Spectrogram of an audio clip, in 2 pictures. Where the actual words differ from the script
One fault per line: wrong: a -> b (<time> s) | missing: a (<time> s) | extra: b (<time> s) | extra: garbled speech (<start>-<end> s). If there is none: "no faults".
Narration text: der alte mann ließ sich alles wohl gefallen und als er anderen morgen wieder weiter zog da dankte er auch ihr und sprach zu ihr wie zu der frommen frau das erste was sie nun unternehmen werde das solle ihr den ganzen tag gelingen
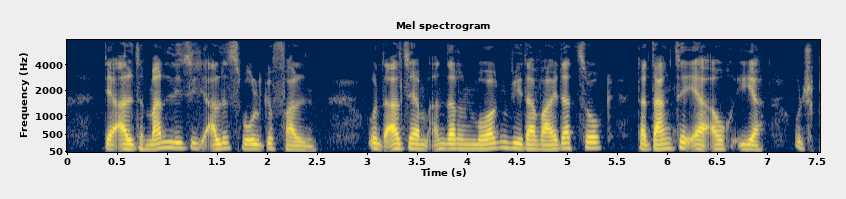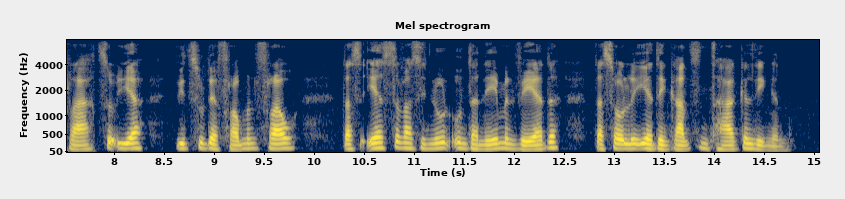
extra: am (3.5 s)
